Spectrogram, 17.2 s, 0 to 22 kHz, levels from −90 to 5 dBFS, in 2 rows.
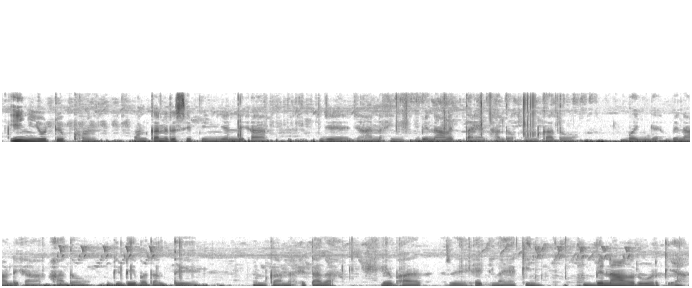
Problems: none marked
